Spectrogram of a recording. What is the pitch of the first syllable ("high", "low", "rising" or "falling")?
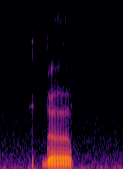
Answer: low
